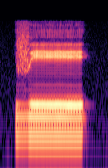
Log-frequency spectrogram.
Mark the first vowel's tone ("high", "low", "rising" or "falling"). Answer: high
